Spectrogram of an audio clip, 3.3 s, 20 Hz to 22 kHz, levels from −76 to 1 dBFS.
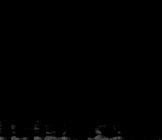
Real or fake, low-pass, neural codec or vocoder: real; 3.6 kHz; none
